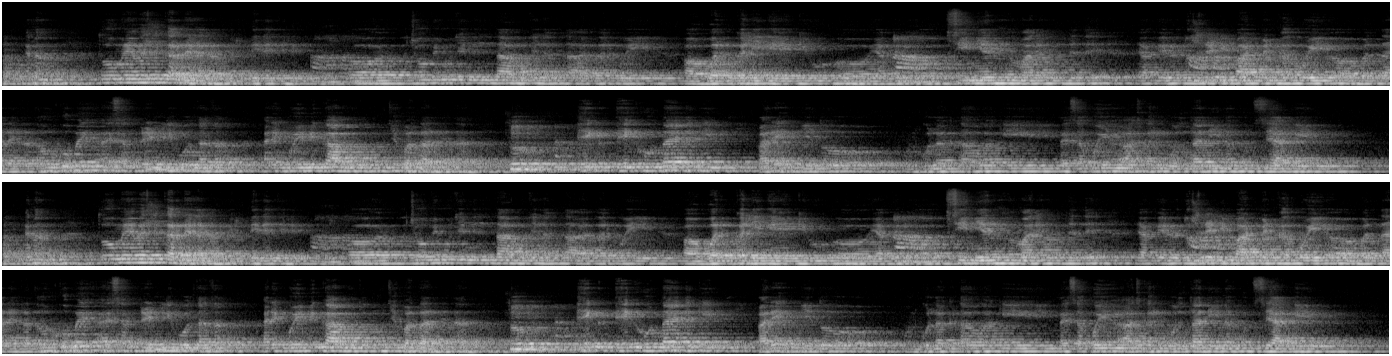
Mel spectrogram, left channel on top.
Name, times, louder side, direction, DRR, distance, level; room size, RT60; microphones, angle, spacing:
voice 1, 0.0-3.0 3.4-6.5 6.8-11.0 11.3-16.1 16.5-18.5 18.9-19.1 19.6-21.0 21.4-22.6 22.9-27.0, right 1 dB, 35° right, -4 dB, 1.4 m, -19 dB
voice 2, 3.1-3.7 8.9-9.3 11.9-12.4 15.3-15.8 19.0-19.8, right 1 dB, 10° left, -5 dB, 0.9 m, -24 dB
7.6 x 4.1 x 6.7 m, 3.0 s
head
